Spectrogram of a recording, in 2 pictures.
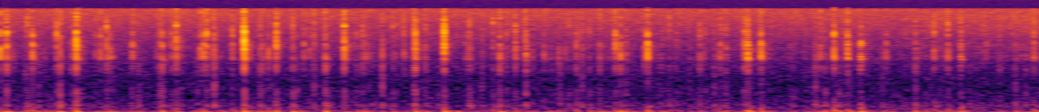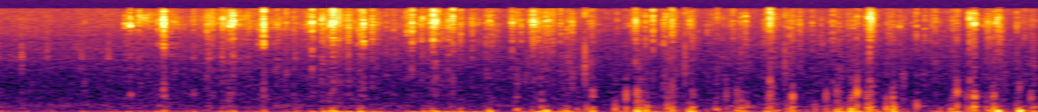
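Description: Long nails type on the plastic keys of a black type-cover tablet keyboard, giving a dense run of quick clicks and taps with added echo. The tapping stays soft and muffled for the first half, then turns louder and brighter from about six seconds on.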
